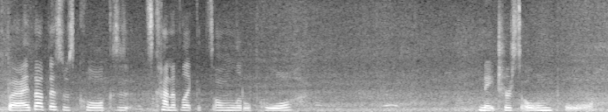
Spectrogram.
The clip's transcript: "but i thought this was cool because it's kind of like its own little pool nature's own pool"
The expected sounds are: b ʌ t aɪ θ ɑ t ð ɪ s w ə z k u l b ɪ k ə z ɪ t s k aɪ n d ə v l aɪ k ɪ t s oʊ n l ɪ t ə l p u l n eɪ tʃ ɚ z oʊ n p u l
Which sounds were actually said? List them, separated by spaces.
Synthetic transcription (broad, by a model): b ʌ t aɪ θ ɑ t ð ɪ s w ə z k u l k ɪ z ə ɪ t s k aɪ n d ə v l aɪ k ɪ t s oʊ n l ɪ t l p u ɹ n eɪ tʃ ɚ s oʊ n p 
